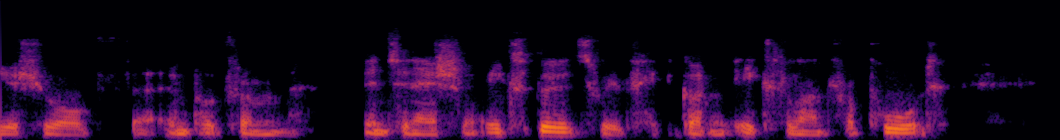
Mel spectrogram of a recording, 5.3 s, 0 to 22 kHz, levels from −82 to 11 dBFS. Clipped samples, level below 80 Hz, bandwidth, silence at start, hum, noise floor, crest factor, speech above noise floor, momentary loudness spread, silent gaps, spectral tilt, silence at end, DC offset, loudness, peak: under 0.1%; -66 dBFS; 8 kHz; 0 s; none; -58 dBFS; 20 dB; 30 dB; 10 LU; none; -6 dB/octave; 0.6 s; under 0.1%; -28 LUFS; -8 dBFS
